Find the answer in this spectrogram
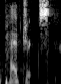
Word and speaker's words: Patrick's: I saw the S. I recognized the S, and I still didn't pronounce the S. That one's on me. I apologize. You're okay. So it's funny. You got Dan Patrick and Patrick's. There is an S there, Eddie.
